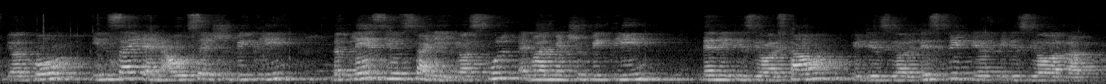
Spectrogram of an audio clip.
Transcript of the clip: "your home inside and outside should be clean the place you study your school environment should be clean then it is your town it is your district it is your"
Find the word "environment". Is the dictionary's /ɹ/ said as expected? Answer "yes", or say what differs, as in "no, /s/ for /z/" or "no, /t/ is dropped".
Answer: no, /ɹ/ is dropped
